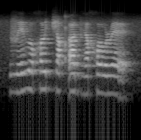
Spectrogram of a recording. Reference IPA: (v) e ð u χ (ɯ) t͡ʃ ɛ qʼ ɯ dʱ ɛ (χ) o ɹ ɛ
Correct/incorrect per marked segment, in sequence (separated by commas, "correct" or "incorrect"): correct, correct, correct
